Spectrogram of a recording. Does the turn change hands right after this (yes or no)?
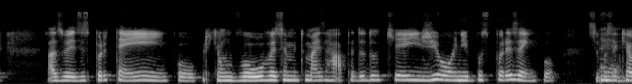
no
